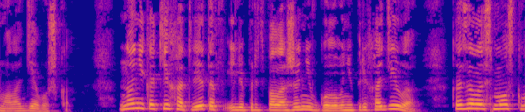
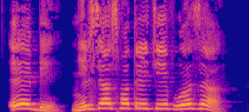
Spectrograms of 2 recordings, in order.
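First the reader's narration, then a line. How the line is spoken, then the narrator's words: Shouted. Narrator (Russian): закричал Уилл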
